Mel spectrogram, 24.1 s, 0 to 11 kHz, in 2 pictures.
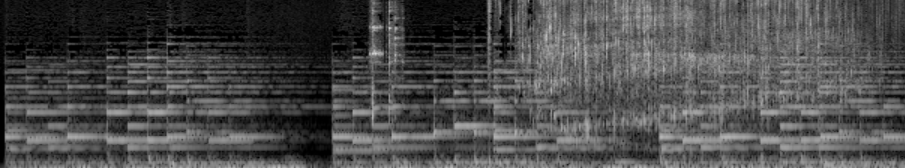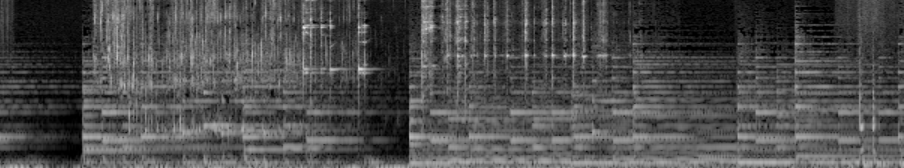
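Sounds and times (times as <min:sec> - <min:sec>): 
music: 0:00.0 - 0:24.1
liquid pouring and sloshing as a cocktail is mixed: 0:06.5 - 0:12.3, 0:13.2 - 0:20.9.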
